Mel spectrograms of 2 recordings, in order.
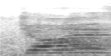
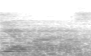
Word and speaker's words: Johannes: he would be visited it's actually pronounced johanes it's not joh language Sound by a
